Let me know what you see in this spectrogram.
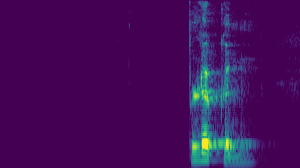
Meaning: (verb) to pluck (i.e. to pull something sharply or to pull something out)
- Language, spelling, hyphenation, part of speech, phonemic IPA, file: Dutch, plukken, pluk‧ken, verb / noun, /ˈplʏkə(n)/, Nl-plukken.ogg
